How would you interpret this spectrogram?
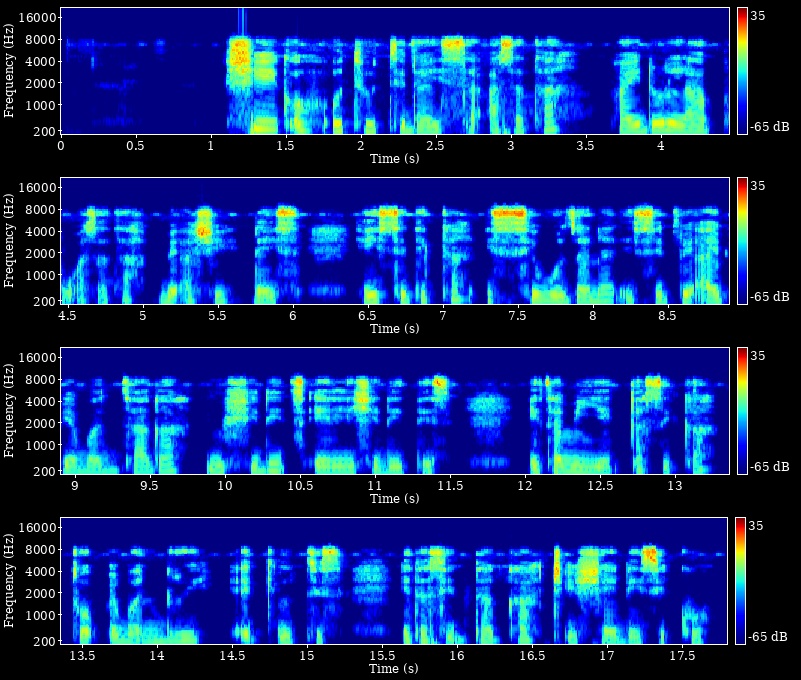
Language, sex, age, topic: Gamo, female, 18-24, government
